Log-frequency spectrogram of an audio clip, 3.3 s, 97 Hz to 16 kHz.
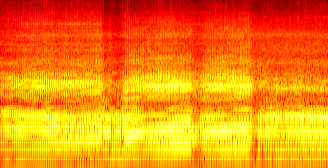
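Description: A modified 2024 KTM 690 SMC R supermoto motorcycle engine revs loud and close, its steady throaty drone briefly dipping and surging back three times.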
